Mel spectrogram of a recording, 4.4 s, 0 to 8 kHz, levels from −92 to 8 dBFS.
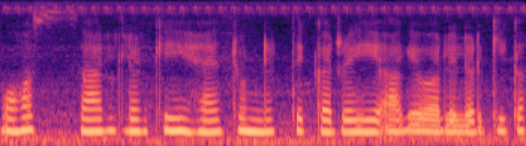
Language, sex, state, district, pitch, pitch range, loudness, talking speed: Hindi, female, Bihar, Vaishali, 210 Hz, 200-215 Hz, -13 LUFS, 190 wpm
